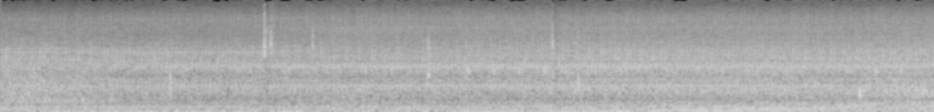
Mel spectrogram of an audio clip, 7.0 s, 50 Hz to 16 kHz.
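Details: 1987 Mercedes-Benz 300D diesel running on 100% vegetable oil, before the muffler swap on its original muffler and silencer: an even, steady low diesel clatter at idle with a soft exhaust note, no misses or knocks; normal idle.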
